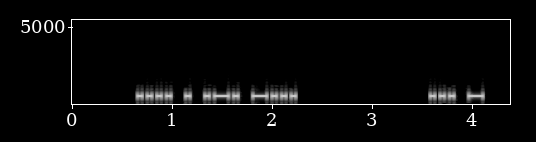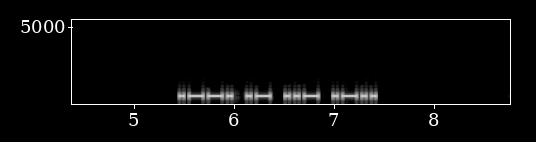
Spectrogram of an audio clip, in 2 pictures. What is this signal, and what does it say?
Morse code, heard as a keyed tone, about 25 wpm, 550 Hz. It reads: HERB ST PAUL
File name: Ultimate Word List / 25WPM Ultimate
